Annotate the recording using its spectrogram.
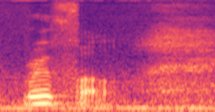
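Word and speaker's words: Ruefle: heard before again uh Mary ruul I believe is how you say it r u e f l e ruul in 1952 and it's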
